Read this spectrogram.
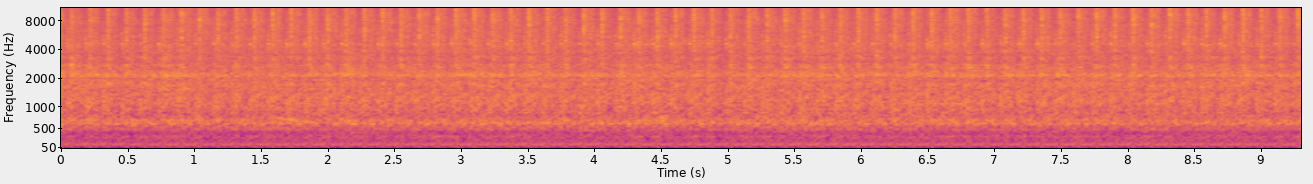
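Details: Engine running with an irregular stumbling thump, roughly two beats a second, breaking an otherwise steady idle; an engine misfire.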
